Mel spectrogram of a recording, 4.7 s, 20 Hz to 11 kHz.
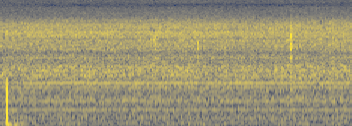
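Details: Hitachi HDS5C1010CLA382 hard drive: over a soft electrical hum, a faint sharp tick repeats about every two seconds; typical failing-drive clicking, possible head crash suspected, not confirmed.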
